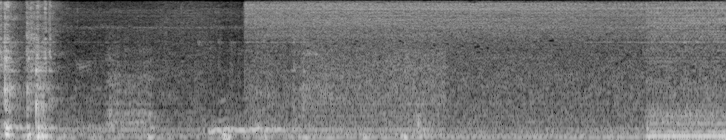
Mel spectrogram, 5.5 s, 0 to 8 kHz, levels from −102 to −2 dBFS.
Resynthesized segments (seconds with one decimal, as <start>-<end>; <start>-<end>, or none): 0.0-0.9; 1.5-2.3; 4.4-5.5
